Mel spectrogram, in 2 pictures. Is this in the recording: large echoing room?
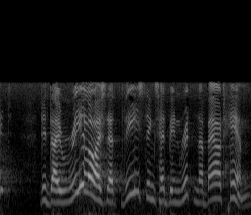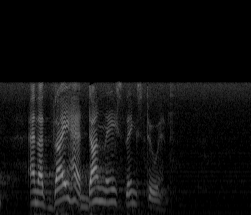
yes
